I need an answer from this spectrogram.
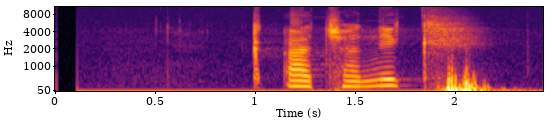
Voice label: poqomam vivir

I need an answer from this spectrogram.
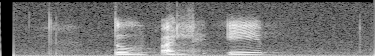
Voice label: "Escuela", Sakapulteko

